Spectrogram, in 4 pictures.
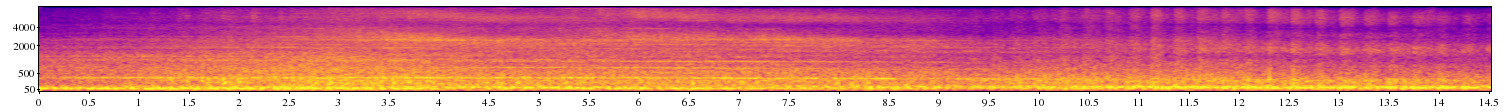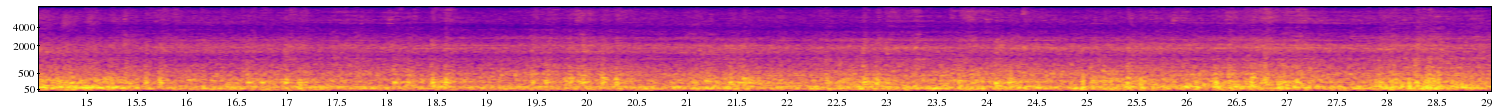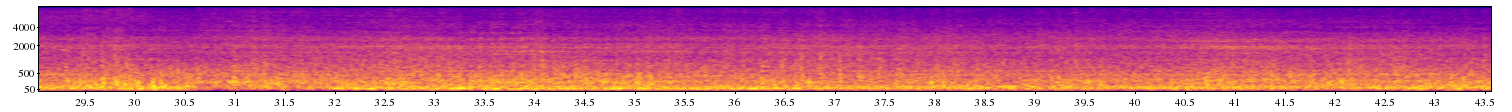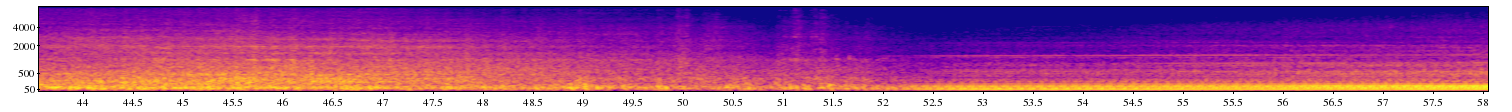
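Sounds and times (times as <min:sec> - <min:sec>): freight cars rumbling on rails: 0:00.0 - 0:52.3
diesel locomotives droning: 0:00.0 - 0:58.0.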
